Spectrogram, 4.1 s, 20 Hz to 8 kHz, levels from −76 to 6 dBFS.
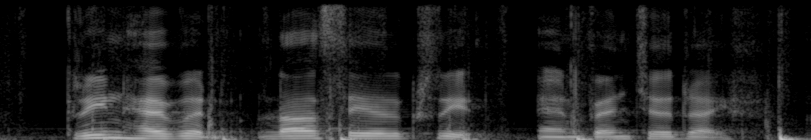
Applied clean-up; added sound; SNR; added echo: none; Walk, footsteps; 9 dB; none.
